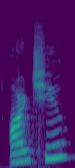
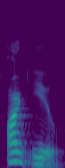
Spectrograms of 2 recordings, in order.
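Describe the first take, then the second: First: The T and Y blend into a ch sound. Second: The T is skipped, with no ch sound. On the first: "you get a ch sound in the middle" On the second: "Where you kind of skip the T"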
